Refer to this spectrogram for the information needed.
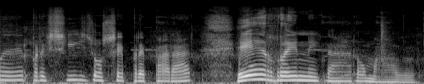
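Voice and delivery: slow, solemn preacher giving last rites; a priest speaking gently and gravely to a dying man. Acted. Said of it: "Peraí que eu tenho que incorporar".

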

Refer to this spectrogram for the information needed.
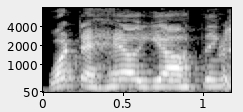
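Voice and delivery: hammed-up Southern foreman; Southern accent. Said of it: "they don't get an accent?".

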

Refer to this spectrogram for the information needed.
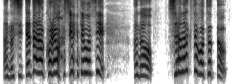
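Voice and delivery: high, loud eager plea; really want them to tell you; eager appeal. Real, not acted. Host pleading with a listener to explain, eager and loud.

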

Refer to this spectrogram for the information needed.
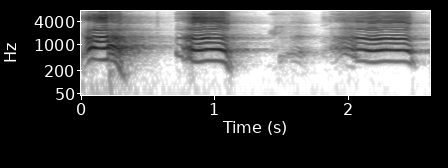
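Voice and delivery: high loud frustrated shouts; frantic yells. Retold or imitated. Player flailing under pressure, shouting high. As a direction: yell out while swinging blind. Swinging blind, being slapped.

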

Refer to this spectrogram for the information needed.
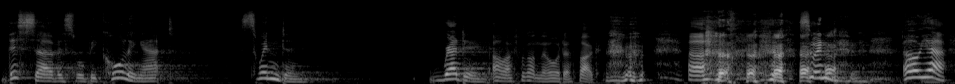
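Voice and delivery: lightly voiced platform announcer, measured and formal; a hint of the Great Western Railway voiceover; train station announcement. Shown as a demonstration. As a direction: read it like a railway tannoy announcer. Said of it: "I can do a good impression".

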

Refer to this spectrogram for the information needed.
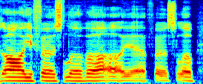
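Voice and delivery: lightly imitating wistful people, drawn out; a hint of dreamy small talk, slowed slightly; people reminiscing. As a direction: mimic people sighing over young romance. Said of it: "when people always talk about".

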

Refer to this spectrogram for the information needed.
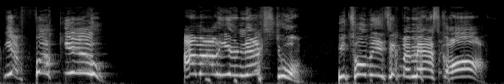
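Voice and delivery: very high-pitched, squealing protest; hammed-up outrage, voice way up; acted indignant outburst. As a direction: yelp accusingly in mock fury. Acts out yelling at guardsman.

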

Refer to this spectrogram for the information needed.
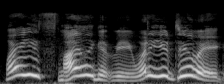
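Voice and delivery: high, loud exasperated "what?"; a twelve-year-old baffled and defensive; suspicious teen. Retold or imitated. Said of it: "And her daughter was saying".

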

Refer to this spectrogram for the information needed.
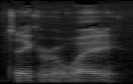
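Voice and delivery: low, soft, weary whisper. A narrator's reading. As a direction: murmur the dismissal, low and quiet. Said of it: "he whispered".

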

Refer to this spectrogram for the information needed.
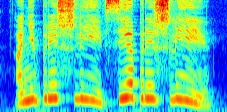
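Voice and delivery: high, loud, drawn-out cry; thrilled little bird calling out; overjoyed announcing. A narrator's reading. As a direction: announce it in delight, stretching the ending. Bird thrilled that everyone came.

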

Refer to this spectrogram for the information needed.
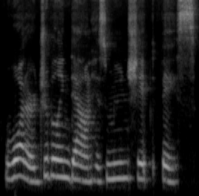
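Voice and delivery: usual speaking voice

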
